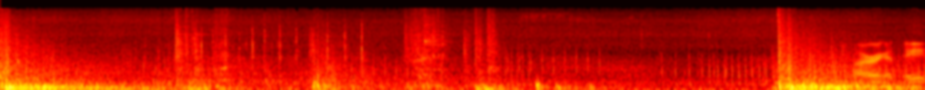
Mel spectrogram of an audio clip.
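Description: Artillery gun in the World War II shooter Hell Let Loose, firing heavy booming shots amid rapid crackling gunfire and distant explosions, with a loud blast near the end and voices talking under the battle noise.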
